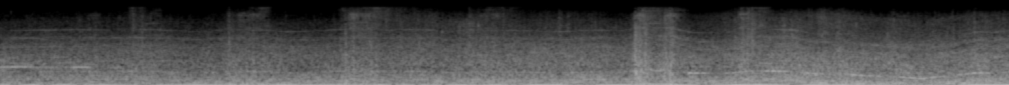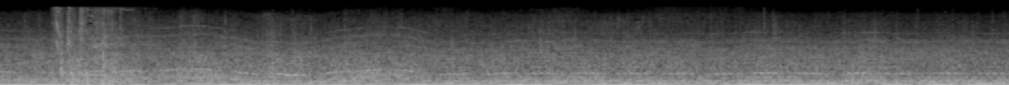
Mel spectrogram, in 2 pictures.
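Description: A vehicle engine hums steadily, its pitch rising and falling as it drives over rough ground.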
